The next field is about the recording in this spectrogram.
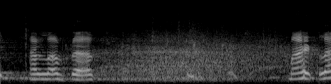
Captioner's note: cheering and applause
